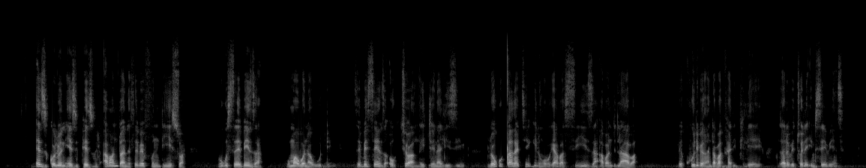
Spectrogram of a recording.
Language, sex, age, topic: North Ndebele, female, 36-49, education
